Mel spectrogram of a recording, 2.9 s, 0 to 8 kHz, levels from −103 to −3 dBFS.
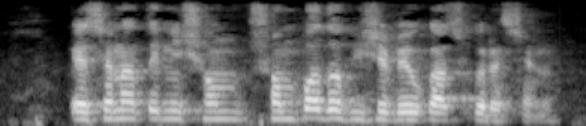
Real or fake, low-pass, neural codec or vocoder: real; 7.2 kHz; none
